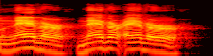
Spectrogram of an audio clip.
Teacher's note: Ne jamais se tromper pour la place de l'accent tonique. C'est toujours ici pour never sur la première syllabe.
